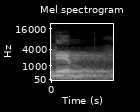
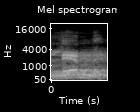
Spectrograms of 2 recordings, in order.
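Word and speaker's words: lamb: सबसे पहले मैं प्रोनाउंसिएशन आपको बता रहा हूँ, इसको पढ़ते हैं लैम, नॉट फॉर लैम्ब, लैम्ब नहीं पढ़ते हैं इसको, लैम्ब नहीं पढ़ते हैं, इसको पढ़ते हैं लैम। इसमें बी साइलेंट है, इसको पढ़ते हैं थम,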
